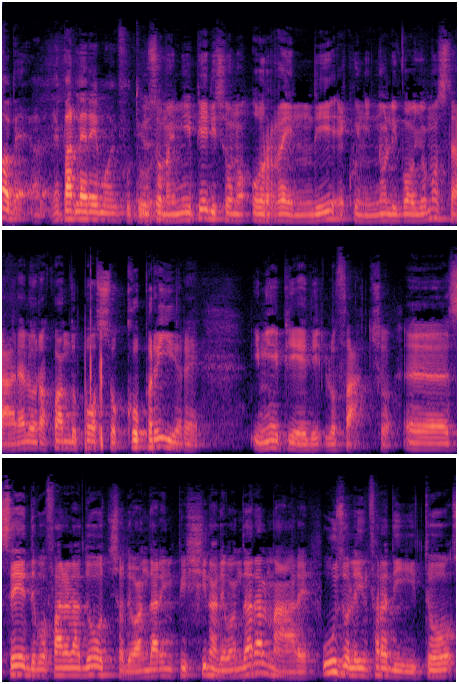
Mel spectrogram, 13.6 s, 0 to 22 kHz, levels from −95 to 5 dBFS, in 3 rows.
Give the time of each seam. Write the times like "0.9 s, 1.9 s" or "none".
8.5 s, 12.3 s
